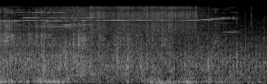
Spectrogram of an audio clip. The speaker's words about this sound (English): Okay, let's listen. Whoa! It's a big, green dump truck. What do you hear?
